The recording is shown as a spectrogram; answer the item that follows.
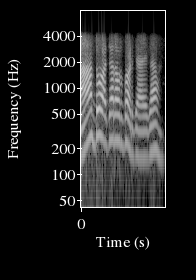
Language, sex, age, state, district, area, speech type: Hindi, female, 60+, Uttar Pradesh, Mau, rural, conversation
